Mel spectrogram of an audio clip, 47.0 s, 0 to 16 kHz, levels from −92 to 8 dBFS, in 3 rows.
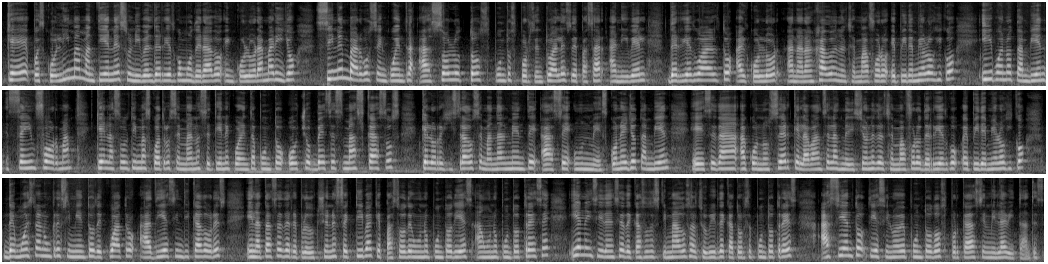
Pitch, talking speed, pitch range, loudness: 250 Hz, 145 wpm, 235-275 Hz, -21 LUFS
